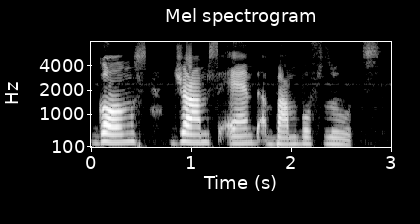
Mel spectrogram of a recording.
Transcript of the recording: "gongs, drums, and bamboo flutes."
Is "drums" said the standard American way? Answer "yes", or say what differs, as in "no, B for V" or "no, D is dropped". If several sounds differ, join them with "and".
no, S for Z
